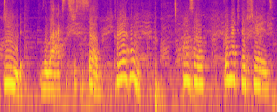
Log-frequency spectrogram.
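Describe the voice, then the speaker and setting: A nineteen-year-old woman ranting comedically about work in a sarcastic, exasperated, animated way with frequent swearing. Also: mid-range voice, poor audio. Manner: animated, acts out customers' lines. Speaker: sandwich shop worker. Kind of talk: comedic rant to camera.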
